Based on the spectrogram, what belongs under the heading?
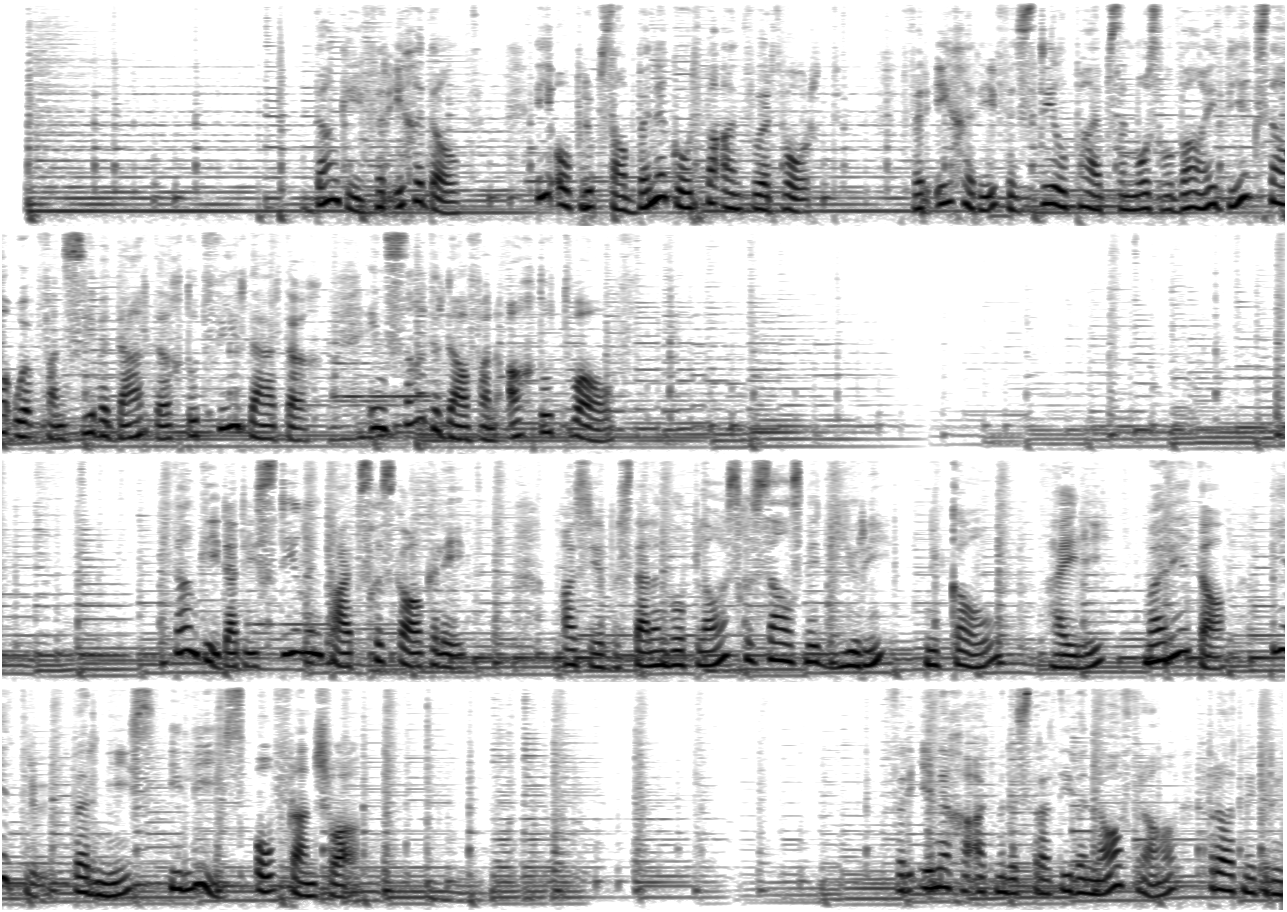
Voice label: afrikaans ivr

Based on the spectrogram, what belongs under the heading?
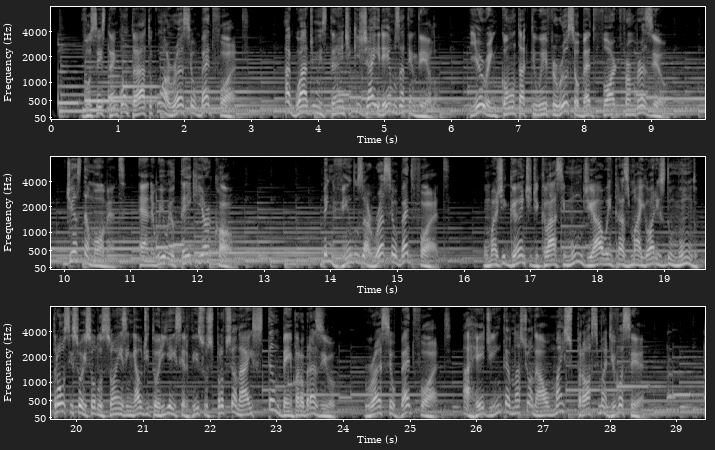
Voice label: portuguese brazilian ivr

